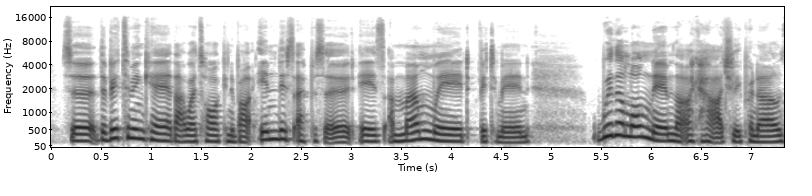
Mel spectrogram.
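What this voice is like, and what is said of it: Strong Hull English accent. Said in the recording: “with this super strong Hull accent”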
